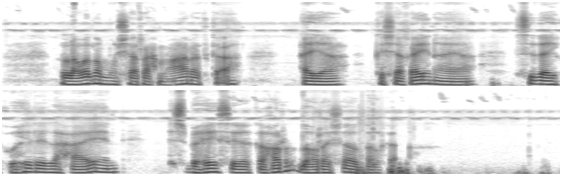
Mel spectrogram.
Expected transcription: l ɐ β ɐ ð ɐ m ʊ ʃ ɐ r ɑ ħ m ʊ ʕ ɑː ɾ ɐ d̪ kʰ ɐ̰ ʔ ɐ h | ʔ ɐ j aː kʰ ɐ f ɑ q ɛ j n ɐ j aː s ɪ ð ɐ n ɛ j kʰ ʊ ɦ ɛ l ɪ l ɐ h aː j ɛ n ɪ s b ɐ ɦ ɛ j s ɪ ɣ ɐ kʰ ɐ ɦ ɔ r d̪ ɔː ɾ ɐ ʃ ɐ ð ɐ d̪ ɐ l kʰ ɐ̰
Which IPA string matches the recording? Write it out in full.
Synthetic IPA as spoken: l ɐ β ɐ ð ɐ m ʊ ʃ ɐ r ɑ ħ m ʊ ʕ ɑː ɾ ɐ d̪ kʰ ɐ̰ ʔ ɐ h | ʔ ɐ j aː kʰ ɐ ʃ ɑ q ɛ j n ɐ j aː s ɪ ð ɐ ɛ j kʰ ʊ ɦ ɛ l ɪ l ɐ h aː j ɛː n ɪ s b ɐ ɦ ɛ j s ɪ ɣ ɐ kʰ ɐ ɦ ɔ r d̪ ɔː ɾ ɐ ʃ ɐ ð ɐ d̪ ɐ l kʰ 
